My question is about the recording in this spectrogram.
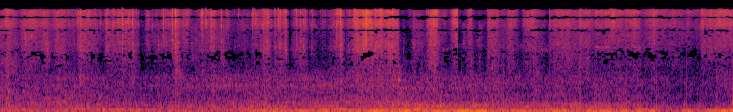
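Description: Plastic needles of artificial Christmas tree branches rustling and scraping as hands bend and spread them out, in irregular scratchy bursts over a low rumble.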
